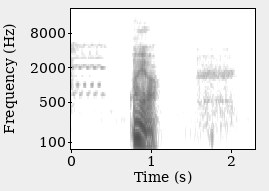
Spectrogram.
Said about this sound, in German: Irgendwas also für ja, das war mein Telefon.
